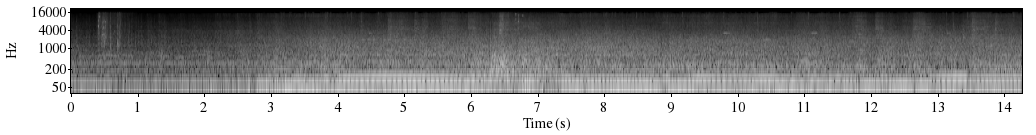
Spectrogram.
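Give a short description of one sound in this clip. A vehicle engine rumbles steadily from inside the cab.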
